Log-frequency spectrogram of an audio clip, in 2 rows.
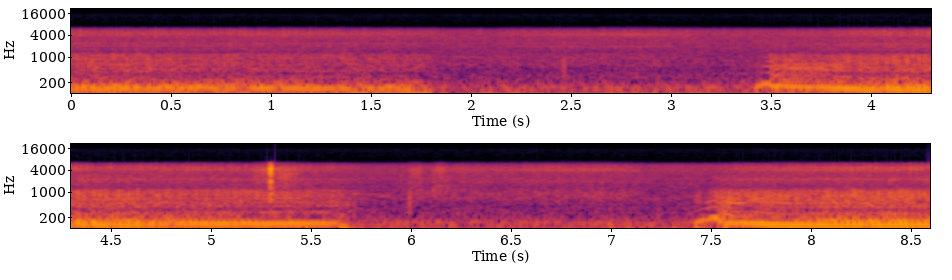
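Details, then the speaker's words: Girl (baby) sleeping with low, steady rumbling snores about two seconds each, recurring roughly every four seconds (about 15 breaths a minute) over faint background hum; snoring during sleep. "Look at the baby sleeping, making funny noises."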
